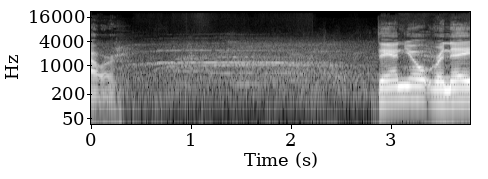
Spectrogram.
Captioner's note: audience cheers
